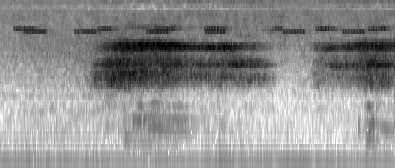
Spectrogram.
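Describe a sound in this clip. A woman speaks softly close by.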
